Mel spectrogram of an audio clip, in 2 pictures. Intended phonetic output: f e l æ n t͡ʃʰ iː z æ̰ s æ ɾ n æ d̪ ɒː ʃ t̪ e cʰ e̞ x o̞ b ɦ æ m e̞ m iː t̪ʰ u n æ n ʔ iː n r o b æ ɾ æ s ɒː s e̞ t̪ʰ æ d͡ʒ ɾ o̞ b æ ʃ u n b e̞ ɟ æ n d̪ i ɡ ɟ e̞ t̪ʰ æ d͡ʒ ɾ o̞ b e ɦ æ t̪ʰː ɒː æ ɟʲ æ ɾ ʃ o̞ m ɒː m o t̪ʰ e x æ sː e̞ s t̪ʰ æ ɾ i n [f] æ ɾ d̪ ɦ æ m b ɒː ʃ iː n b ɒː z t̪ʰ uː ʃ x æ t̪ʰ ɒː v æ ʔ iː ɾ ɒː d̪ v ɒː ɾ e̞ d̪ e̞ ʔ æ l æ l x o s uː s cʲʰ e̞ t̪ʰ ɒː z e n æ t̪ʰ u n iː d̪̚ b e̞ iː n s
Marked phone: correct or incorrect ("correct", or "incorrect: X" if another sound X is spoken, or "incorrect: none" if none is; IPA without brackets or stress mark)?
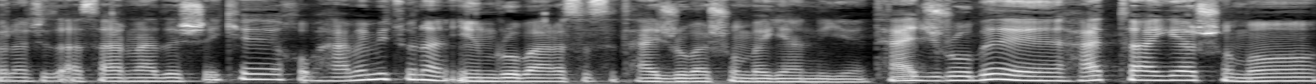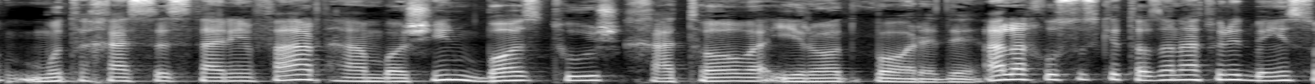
correct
